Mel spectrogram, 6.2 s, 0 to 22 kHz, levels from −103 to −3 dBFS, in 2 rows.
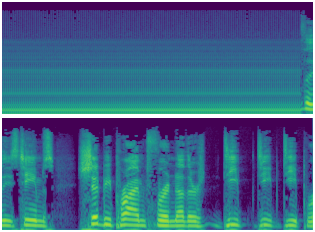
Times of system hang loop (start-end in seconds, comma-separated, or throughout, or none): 0.00-3.00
